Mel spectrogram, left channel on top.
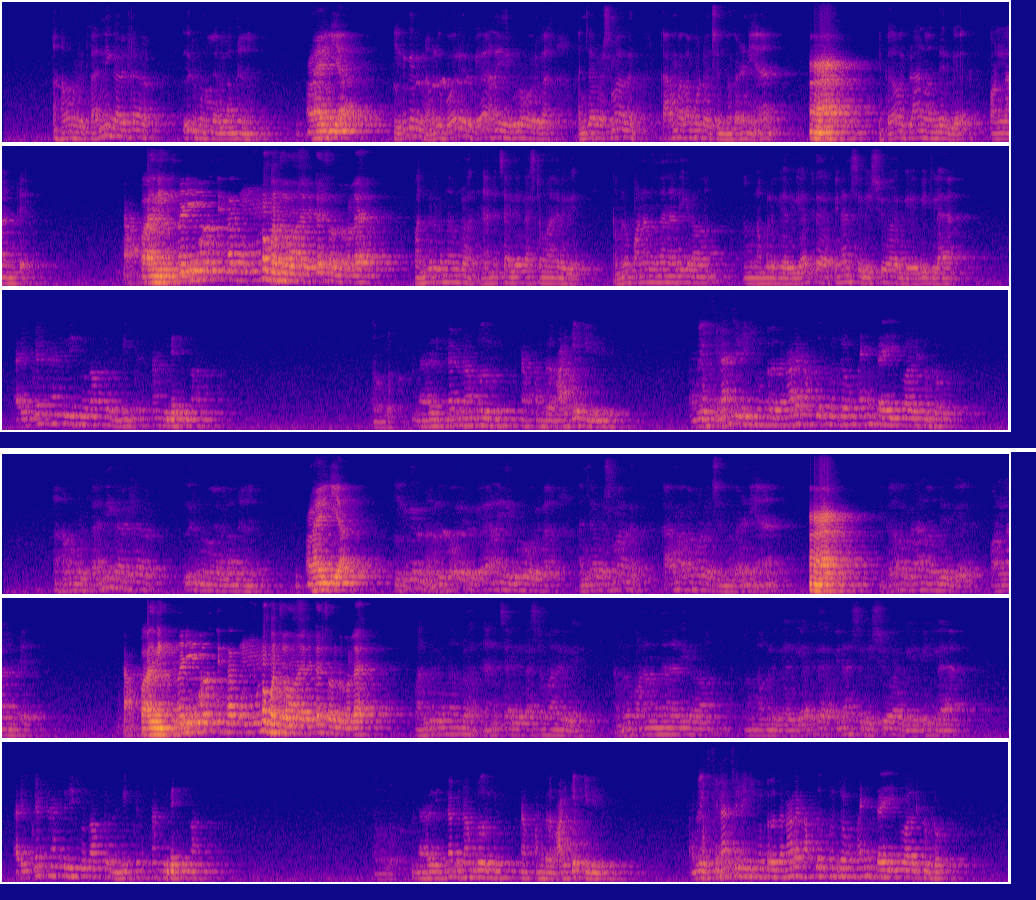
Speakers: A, on the left (about 60°); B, on the right (about 35°).
A: ஆமா ப்ரோ தண்ணி கரெக்டா இருக்கணு எல்லாமே
B: அல்லா இல்லியா
A: இருக்கு இருக்கு நம்ளுக்கு போர் இருக்கு ஆனா இது இவ்ளோ ஒரு க அஞ்சாறு வர்ஷமா அது கரம்பாதா போட்டு வச்சிருந்தோ கழனிய
B: ஆ
A: இப்பதா ஒரு பிளான் வந்திருக்கு பண்லான்ட்டு
B: அப்ப அது
A: பண்ணா
B: நீங்க முன்னாடியே யோஸ்ச்சிருந்தா இன்னு கொஞ்ச ரிட்டர்ன்ஸ் வந்துருக்குல
A: வந்திருக்குந்தா ப்ரோ நெனச்சாலே கஷ்டமா இருக்கு நம்ளு பண்ணனு தா நெனைக்கிறோ ம் நம்மளுக்கு அதுக்கேத்த ஃபினான்ஷியல் இஷ்யூவா இருக்கு வீட்ல
B: அட இங்க ஃபினான்ஷியல் இஷ்யுதா சார் <unintelligible>
A: அவ்ங்க
B: எல்லாரு வீட்லயு அப்டிதா ப்ரோ இருக்கு என்ன பண்றது வாழ்க்கையே அப்டிருக்குது நம்மளுக்கு ஃபினான்ஷியல் இஷ்யூன்றதுனால நம்மளுக்கு கொஞ்ச மைண்ட் இந்த இதுவாருக்கு ப்ரோ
